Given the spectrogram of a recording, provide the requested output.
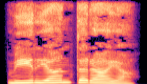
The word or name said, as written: ವೀರ್ಯಾಂತರಾಯ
